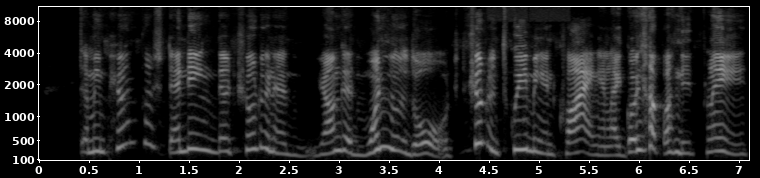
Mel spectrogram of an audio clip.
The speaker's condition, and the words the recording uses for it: Deafness. And I have to explain to them, well, that's like 10 years of speech therapy.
